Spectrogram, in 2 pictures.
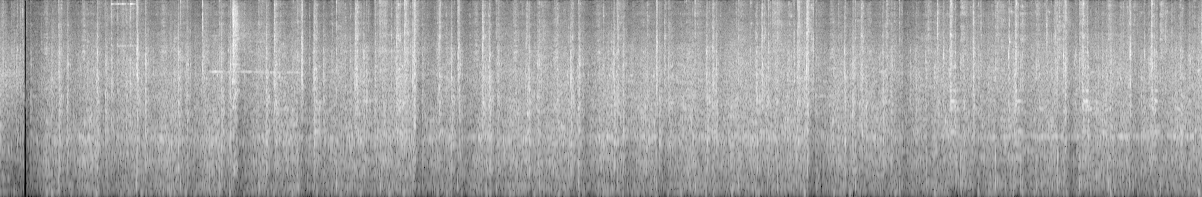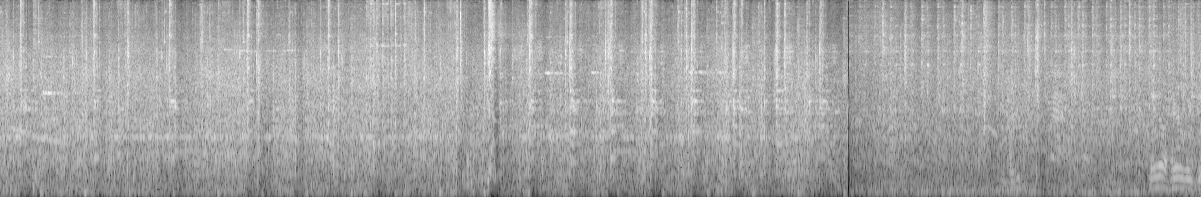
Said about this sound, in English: Big red engine there is a pretty red engine that's really old.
